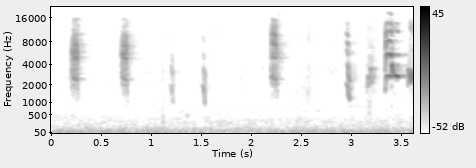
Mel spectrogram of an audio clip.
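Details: Lemon-bellied white-eye (kecial kombok) recording used as a lure to get silent birds singing: scattered sharp high chirps, a few louder bursts and a quick chattering run at the end.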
